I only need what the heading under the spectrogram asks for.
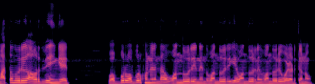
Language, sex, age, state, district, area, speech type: Kannada, male, 30-45, Karnataka, Bidar, urban, spontaneous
